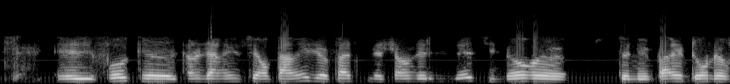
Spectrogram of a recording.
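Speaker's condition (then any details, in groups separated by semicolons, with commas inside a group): Dystonia; present since birth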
